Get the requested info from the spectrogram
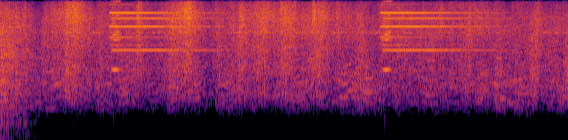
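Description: Logo sound effect on an end card: a brief low hit at the start, then a steady crackling, sparkling hiss with a few sharper pops.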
